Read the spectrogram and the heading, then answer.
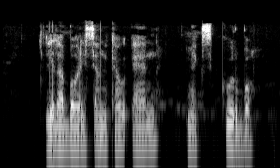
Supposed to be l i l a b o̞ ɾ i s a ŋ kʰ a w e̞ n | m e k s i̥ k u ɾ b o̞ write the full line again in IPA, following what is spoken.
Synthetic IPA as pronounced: l i l a b o̞ ɾ i s a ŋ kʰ a w e̞ n | m e k s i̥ k u ɾ b o̞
